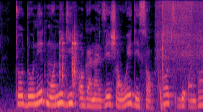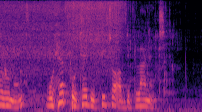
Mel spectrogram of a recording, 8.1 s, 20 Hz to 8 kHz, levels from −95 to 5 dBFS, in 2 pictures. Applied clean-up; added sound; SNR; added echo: none; Water; 11 dB; none.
